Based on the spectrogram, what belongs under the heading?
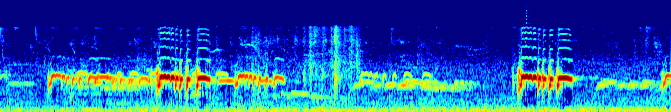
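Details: Active local zebra dove with a big voice, used as a luring decoy: a long run of trilled coos with a loud burst, a soft flutter, quieter rolled notes, then another loud staccato burst.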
